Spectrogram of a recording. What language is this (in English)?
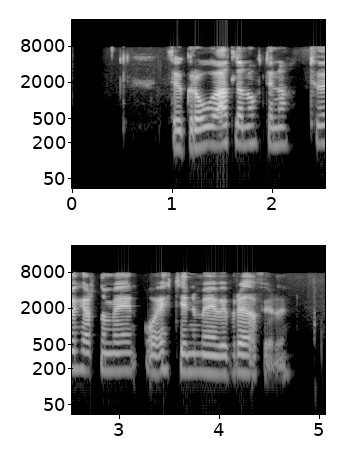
Icelandic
